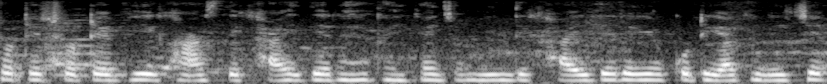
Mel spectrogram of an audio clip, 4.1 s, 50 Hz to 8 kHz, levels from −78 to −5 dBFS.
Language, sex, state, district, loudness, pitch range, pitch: Hindi, female, Chhattisgarh, Bastar, -14 LUFS, 195-210 Hz, 200 Hz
